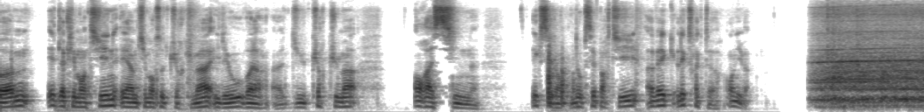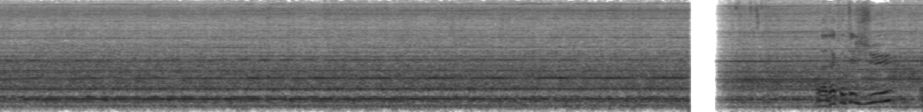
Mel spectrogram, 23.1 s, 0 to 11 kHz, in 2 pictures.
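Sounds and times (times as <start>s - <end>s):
juicer motor humming: 10.1s - 23.0s.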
